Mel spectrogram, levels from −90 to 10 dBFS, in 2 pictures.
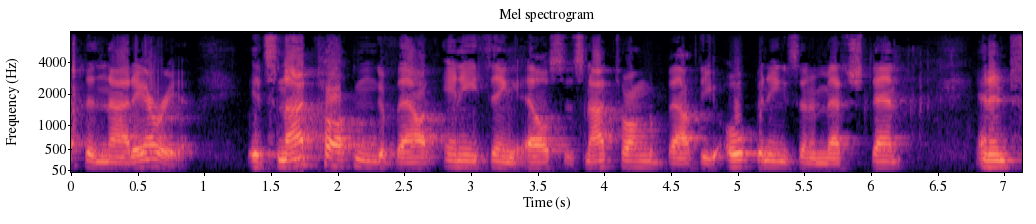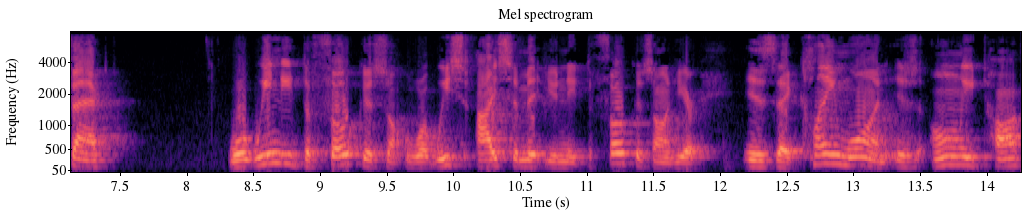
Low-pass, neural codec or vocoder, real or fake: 7.2 kHz; none; real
